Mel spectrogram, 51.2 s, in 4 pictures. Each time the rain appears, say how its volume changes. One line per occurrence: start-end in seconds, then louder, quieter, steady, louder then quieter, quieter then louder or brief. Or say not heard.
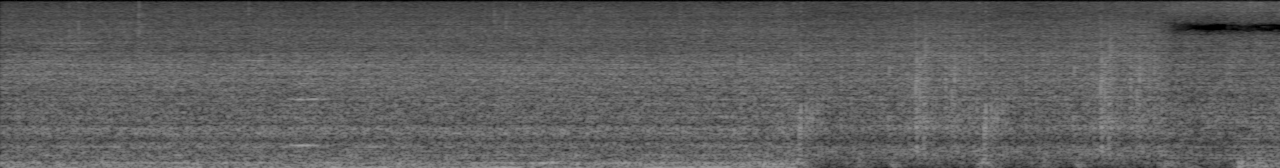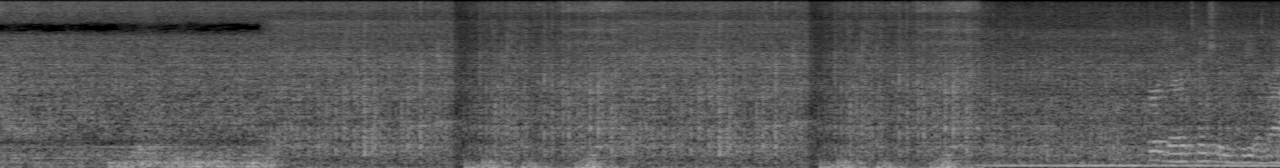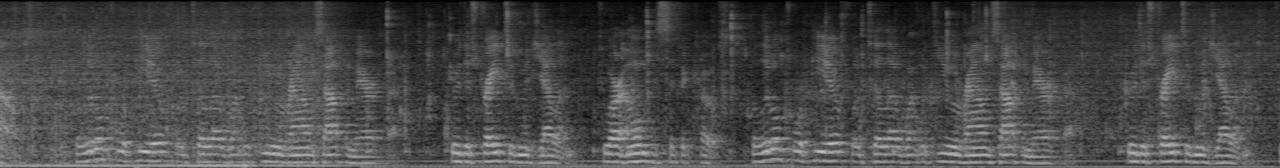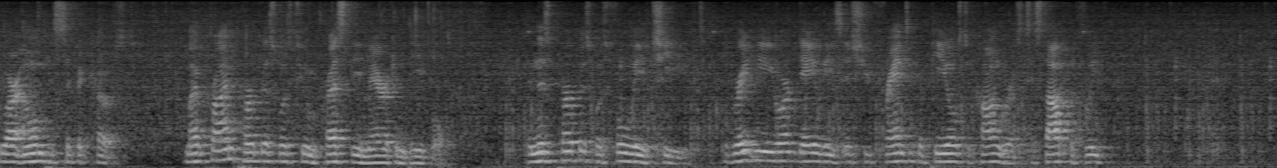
0.0-51.1 quieter.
